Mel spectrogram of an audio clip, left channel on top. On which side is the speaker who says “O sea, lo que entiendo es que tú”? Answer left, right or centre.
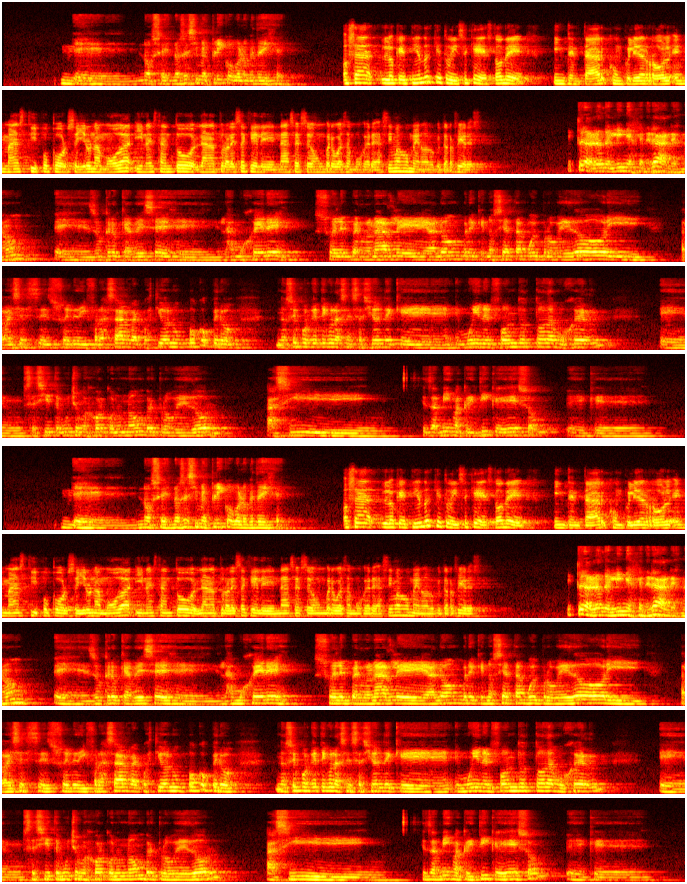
Left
